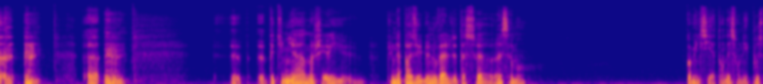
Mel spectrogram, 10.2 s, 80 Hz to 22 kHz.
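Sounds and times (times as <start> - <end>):
nervous man clearing his throat: 0.0 - 1.8
speech: 1.2 - 1.9, 3.1 - 7.1, 9.2 - 10.1.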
